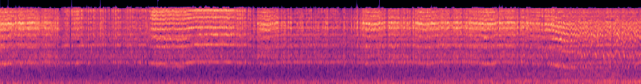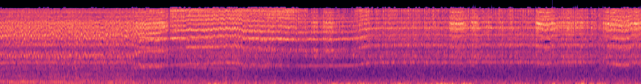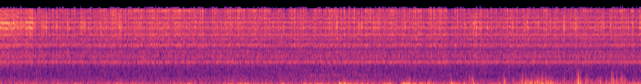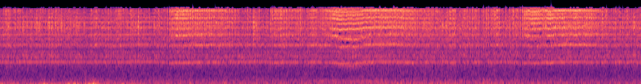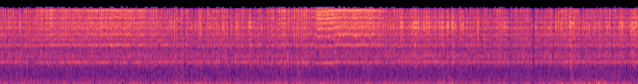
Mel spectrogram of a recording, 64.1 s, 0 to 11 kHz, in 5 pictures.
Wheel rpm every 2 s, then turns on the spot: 230, 230, 230, 230, 230, 220, 200, 190, 200, 190, 220, 230, 230, 230, 230, 230, 230, 230, 230, 230, 230, 230, 220, 230, 230, 240, 230, 230, 230, 230, 230, 230.
none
